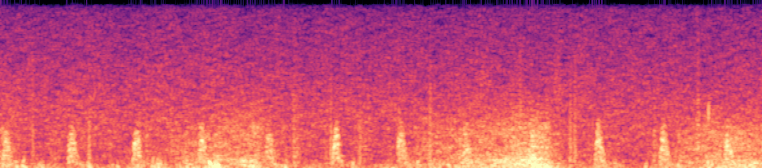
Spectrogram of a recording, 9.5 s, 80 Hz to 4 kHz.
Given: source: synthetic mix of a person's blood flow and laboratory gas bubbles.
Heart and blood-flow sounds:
Doppler ultrasound of blood flow; subclavian vein
8.48-8.51 s: bubbles
8.84-8.88 s: bubbles
From the record:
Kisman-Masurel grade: 111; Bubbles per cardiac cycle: 1 to 2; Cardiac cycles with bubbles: 1 to 10%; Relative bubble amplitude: barely perceptible (0.100 to 0.250); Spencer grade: 1 (occasional bubble signal discernible with the cardiac motion signal, with majority of cardiac periods free of bubbles); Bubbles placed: anywhere in the cardiac cycle

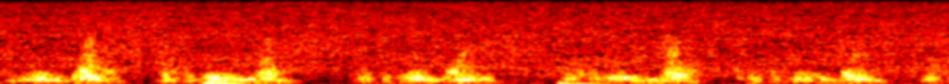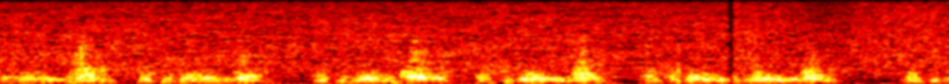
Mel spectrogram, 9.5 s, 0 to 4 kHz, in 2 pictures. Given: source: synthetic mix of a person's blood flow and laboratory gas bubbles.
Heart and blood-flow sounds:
Doppler ultrasound of blood flow; precordium
0.78-0.91 s: bubbles
2.29-2.39 s: bubbles
3.67-3.73 s: bubbles
8.05-8.18 s: bubbles
From the record:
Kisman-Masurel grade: 121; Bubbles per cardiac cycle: 1 to 2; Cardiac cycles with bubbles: 10 to 50%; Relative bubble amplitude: barely perceptible (0.100 to 0.250); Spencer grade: 2 (many but less than half of the cardiac periods contain bubble signals, singularly or in groups); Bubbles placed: anywhere in the cardiac cycle

